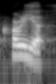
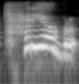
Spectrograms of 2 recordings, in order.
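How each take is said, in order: First: The word sounds like 'career'. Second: The word sounds like 'carrier'. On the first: The speaker calls it right. "이거 발음 career다" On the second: The speaker calls it wrong. "좀 캐리어라고 좀 안 그랬으면 좋겠어"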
